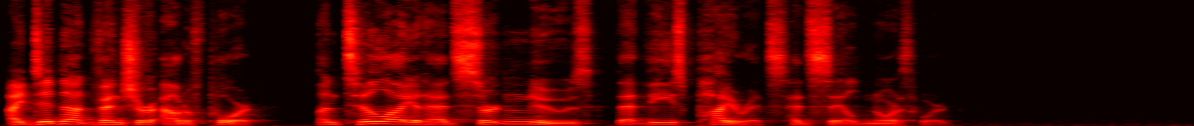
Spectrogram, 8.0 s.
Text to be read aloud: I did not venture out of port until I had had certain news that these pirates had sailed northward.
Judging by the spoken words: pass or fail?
pass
